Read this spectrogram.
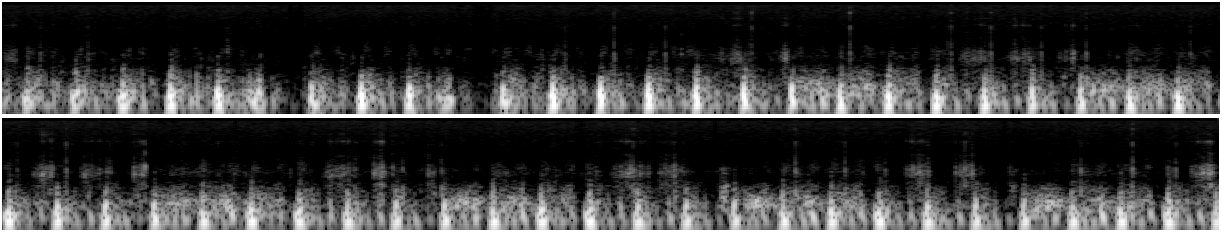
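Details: Heartbeat showing the strength of the heart muscle: steady, regular low thumps throughout, with a faint background hum.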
